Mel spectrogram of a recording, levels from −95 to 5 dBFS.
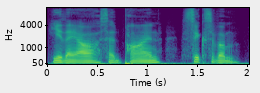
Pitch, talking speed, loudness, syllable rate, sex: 100 Hz, 235 wpm, -18 LUFS, 5.7 syllables/s, male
